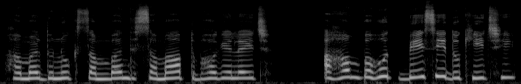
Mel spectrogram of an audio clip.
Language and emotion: Maithili, sad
